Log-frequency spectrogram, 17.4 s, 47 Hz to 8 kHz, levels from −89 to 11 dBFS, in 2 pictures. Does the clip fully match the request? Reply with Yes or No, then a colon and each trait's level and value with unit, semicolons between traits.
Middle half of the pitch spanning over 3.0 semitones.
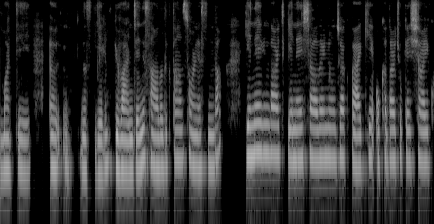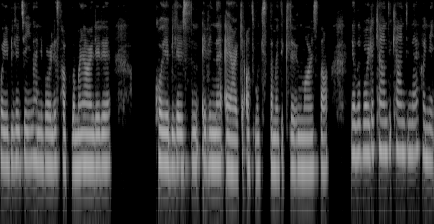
No: average, 2.7 semitones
